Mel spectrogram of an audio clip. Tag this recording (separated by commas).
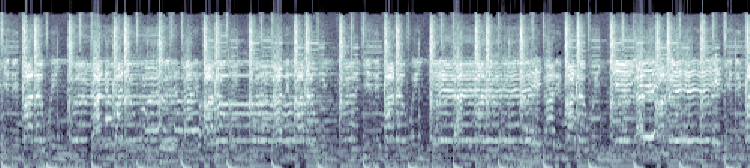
Music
